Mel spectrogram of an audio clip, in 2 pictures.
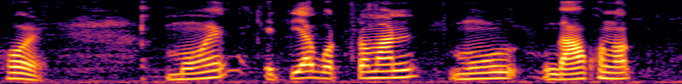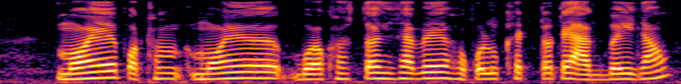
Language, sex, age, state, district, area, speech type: Assamese, male, 60+, Assam, Dibrugarh, rural, spontaneous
